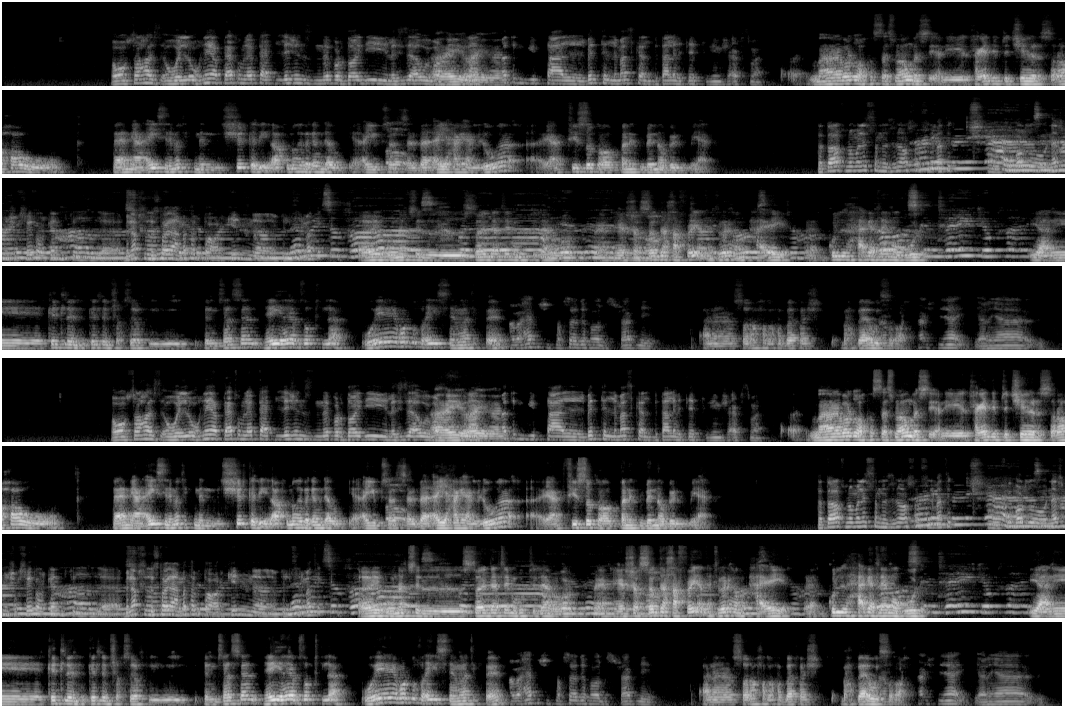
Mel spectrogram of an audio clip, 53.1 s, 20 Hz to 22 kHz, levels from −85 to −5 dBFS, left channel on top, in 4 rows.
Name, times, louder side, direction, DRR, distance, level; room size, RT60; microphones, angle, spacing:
voice 1, 1.4-6.0 6.2-9.5 18.1-18.4 23.5-25.2 25.6-30.6 34.6-34.8 46.2-48.0 50.8-51.0 51.3-52.9, right 3 dB, 20° right, 0.3 m, -35 dB
voice 2, 5.4-6.3 9.8-14.0 14.7-22.1 31.0-38.2 39.4-46.2 48.6-50.1 50.4-51.2, right 4 dB, 80° right, 0.4 m, -27 dB
Female singing, 24.6-34.9 35.2-36.9 37.1-39.8, equal, 35° left, 1.3 m, -34 dB
3.0 x 2.4 x 2.7 m
head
